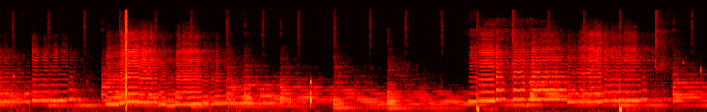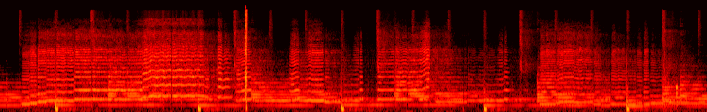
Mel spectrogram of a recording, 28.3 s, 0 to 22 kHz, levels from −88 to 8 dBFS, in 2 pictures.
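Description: Short concealed packet loss occurs at 4.19, 7.09, 10.47, 17.55, 22.27 and 23.39 s. About 20 ms went missing each time, 40 ms at 10.47 s. The receiver extended the preceding sound, leaving brief smears or wobbles.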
